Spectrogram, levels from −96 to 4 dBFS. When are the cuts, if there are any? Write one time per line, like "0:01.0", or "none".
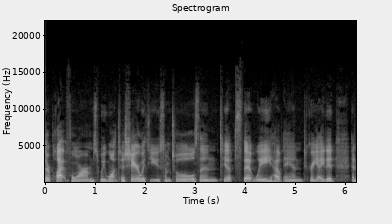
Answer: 0:04.7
